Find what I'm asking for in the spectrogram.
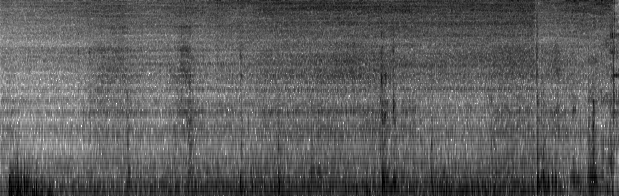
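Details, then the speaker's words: Dodge Demon nitrous install, engine off, purging the system: continuous hissing rush with sharp clicks as gas leaks at the inlet fitting to the nitrous solenoid. "It's the input to the solenoid. Oh, we got a leak! Holy shit."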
